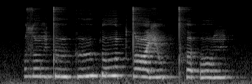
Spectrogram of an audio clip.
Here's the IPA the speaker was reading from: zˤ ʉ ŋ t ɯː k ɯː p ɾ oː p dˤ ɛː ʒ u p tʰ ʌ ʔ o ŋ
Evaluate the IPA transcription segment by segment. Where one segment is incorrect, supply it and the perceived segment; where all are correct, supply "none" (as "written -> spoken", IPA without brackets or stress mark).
ʉ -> u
